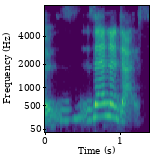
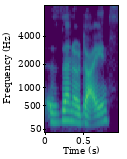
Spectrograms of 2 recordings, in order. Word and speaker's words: Xenodice: Okay, well, this says it's pronounced Z-E. Okay. And then no. And then dice. Dice. So Xenodice. Xenodice. Which doesn't sound nearly as nice. And then they also have the other one of Zenodice.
